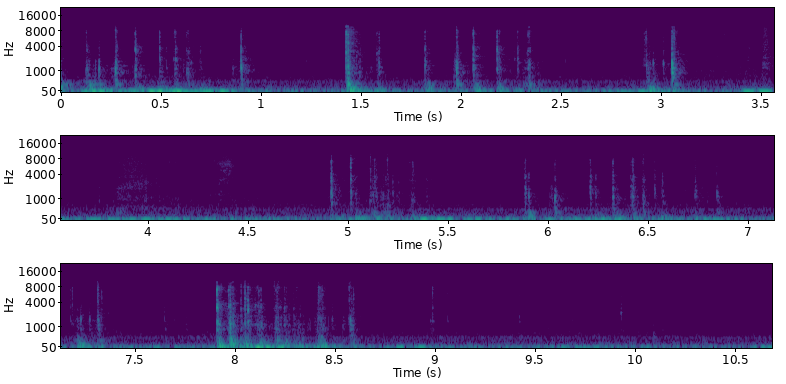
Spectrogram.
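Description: Computer keyboard being typed on: short, irregular runs of keystrokes with pauses between them, the loudest run about eight seconds in.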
